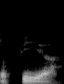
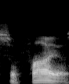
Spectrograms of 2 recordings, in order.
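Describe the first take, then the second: First: It is said without rhyming with Gaia. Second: It is said so it rhymes with Gaia.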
